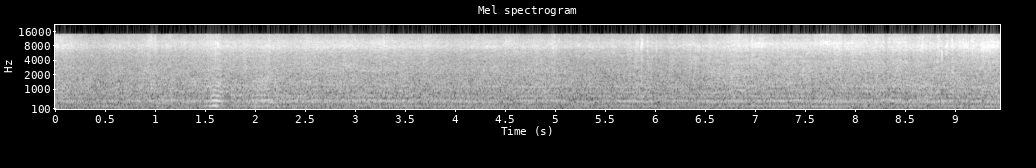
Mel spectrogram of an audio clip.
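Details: Honey bees robbing at a hive entrance fitted with a Z-shaped screen and reduced entrance: a dense, continuous swarm buzz with steady hum bands near 250 and 500, faint higher whine, no clear pauses throughout.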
